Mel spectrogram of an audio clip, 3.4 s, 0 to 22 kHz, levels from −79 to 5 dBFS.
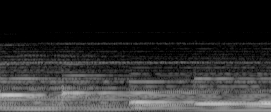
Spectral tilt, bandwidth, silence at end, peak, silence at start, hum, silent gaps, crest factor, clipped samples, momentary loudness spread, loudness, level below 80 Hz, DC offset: -9.5 dB/octave; 7 kHz; 0 s; -12 dBFS; 0 s; none; none; 12 dB; under 0.1%; 7 LU; -25 LUFS; -44 dBFS; under 0.1%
